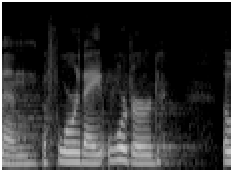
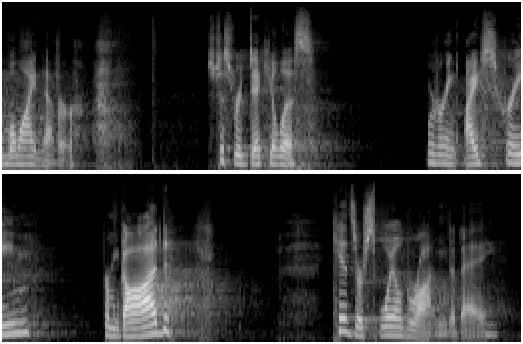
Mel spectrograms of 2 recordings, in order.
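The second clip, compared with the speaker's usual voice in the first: put-on huffy, disapproving, angry, indignant outburst; 2 semitones lower than usual. Retelling a story where a nearby diner objects: imitating a loud angry remark. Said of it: "She said very loudly".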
